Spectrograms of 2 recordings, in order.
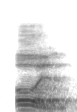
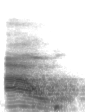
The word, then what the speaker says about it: owl: reason, during that time would pronounce this word as old. Baru lahir saja dah old. Okay, old. Okay, no, it's not old. It's so wrong. Menangis burung ni kalau dengar. It is actually owl. Owl.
